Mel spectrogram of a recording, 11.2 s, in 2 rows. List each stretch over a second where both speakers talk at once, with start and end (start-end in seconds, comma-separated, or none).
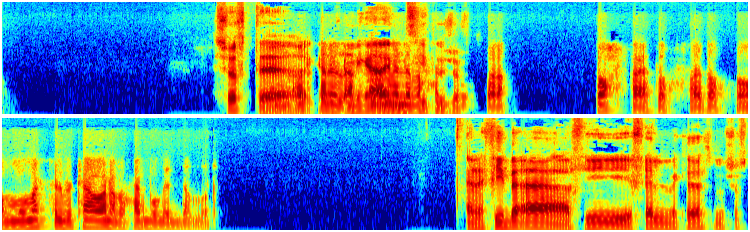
1.9-3.5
